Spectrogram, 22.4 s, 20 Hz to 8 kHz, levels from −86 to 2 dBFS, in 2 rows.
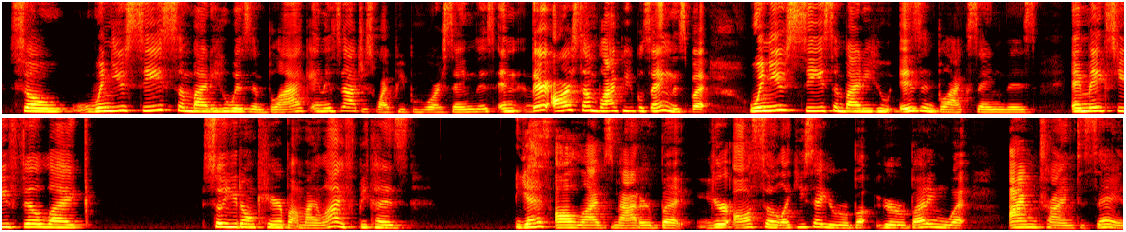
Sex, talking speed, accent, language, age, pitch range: female, 180 wpm, American, English, 20-39, 190-250 Hz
